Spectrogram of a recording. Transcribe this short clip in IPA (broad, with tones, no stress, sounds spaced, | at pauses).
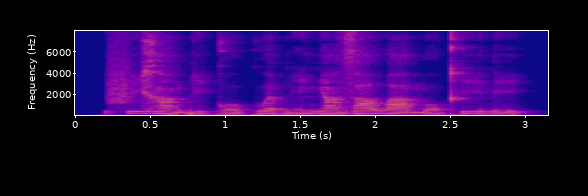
f i˦ ɣ ã˨ ɡ͡b i˦ ɡ o˨˦ kʷ ɛ˦ b ĩ˨˦ ɲ ã˦ z a˦ w a˨ m o˦ kʰ iː˦ n i˨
